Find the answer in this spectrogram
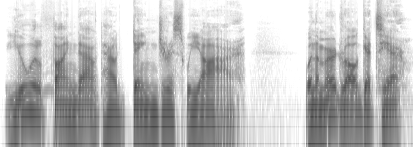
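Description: A man voicing a cold, menacing young woman who serves a dark lord, unhurried and condescending, in an audiobook. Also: sits low, big pitch swings, no echo, studio quality, heavily acted. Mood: icy threat. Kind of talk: audiobook character acting.

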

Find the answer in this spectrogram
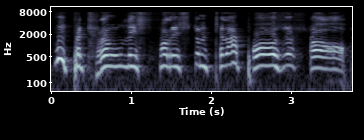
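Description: Irate male animal soldier for storybook: high, shrill, slow and spluttering, quick to insult. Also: steady tone, darkish tone, highs cut off. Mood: indignant. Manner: spluttering, insulting, drawn-out words. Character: irate peg-legged male pine marten soldier, shrill and abusive. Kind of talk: dramatised audiobook storytelling.

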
